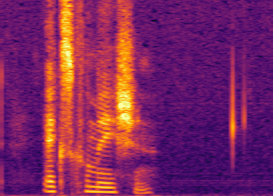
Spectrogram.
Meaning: 1. A loud calling or crying out, for example as in surprise, pain, grief, joy, anger, etc 2. A word expressing outcry; an interjection 3. An exclamation mark
- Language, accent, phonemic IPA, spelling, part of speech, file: English, US, /ˌɛkskləˈmeɪʃn̩/, exclamation, noun, En-us-exclamation.ogg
